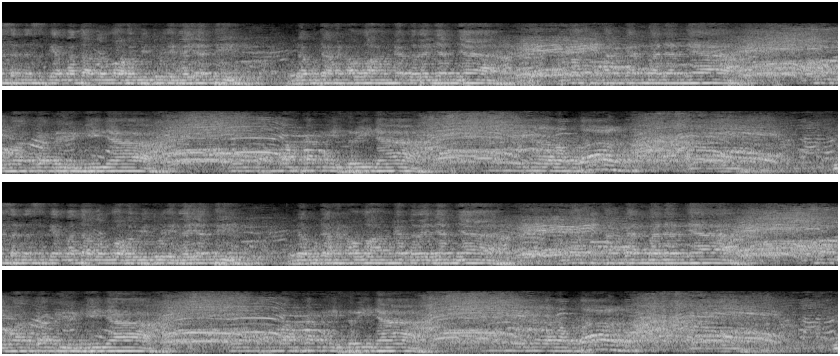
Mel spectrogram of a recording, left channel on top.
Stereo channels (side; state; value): both; normal; correlation 0.46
